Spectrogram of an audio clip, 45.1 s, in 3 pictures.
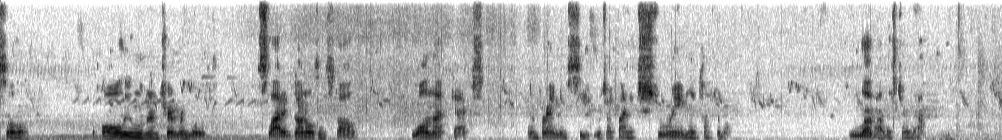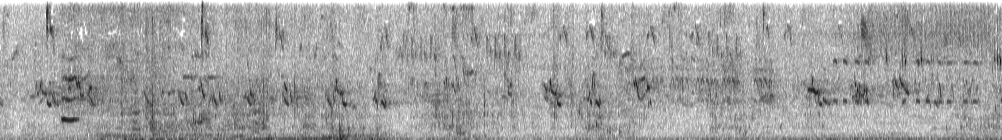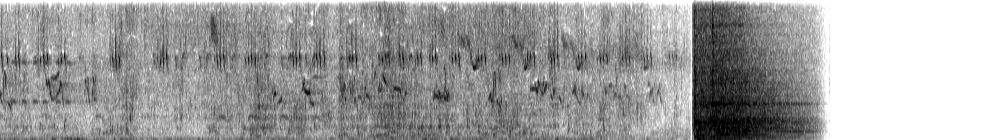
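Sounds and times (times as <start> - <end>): canoe paddle stroking water: 14.4 - 41.9
high chirping calls: 15.5 - 20.8.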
